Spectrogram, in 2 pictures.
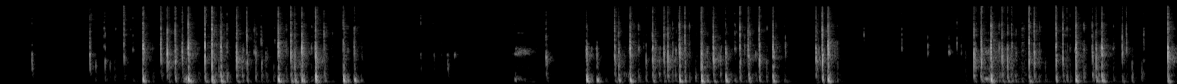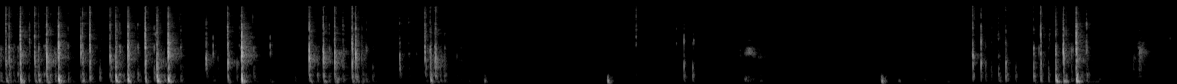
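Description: Bursts of brisk computer keyboard typing into a chat, close and crisp, separated by short silent pauses.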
